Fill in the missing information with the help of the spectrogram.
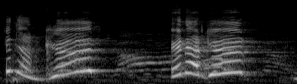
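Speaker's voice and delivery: high, loud, delighted; excited call-out. Real, not acted. Preacher calling to the church, high excited call. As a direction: sing it out to the crowd, second one slow.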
